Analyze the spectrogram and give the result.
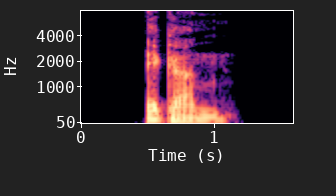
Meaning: plural of Ecker
- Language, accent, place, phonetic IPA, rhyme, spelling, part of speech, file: German, Germany, Berlin, [ˈɛkɐn], -ɛkɐn, Eckern, noun, De-Eckern.ogg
